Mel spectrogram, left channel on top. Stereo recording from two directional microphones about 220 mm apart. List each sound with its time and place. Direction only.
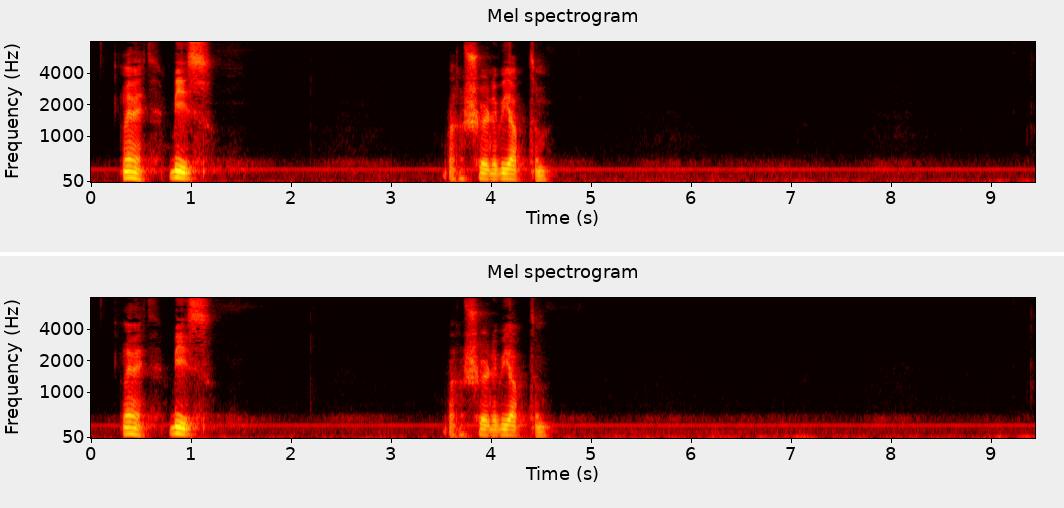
0.3 s speech: 15° left (ahead or behind)
3.5 s speech: 15° left (ahead or behind)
